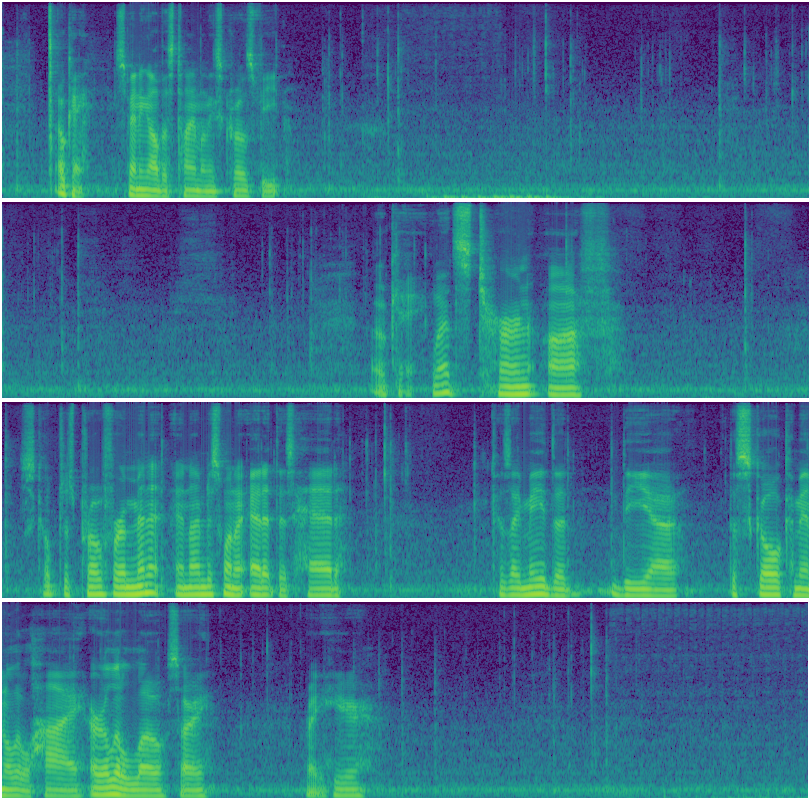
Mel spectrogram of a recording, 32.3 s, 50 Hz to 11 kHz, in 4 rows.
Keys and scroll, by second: 5.2 shift+f, 5.9 shift+f, 17.3 s, 20.3 s, 29.2 s.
